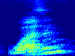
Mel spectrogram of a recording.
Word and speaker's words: wasn't: The final T, the final T sound in a contracted verb is a silent letter.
